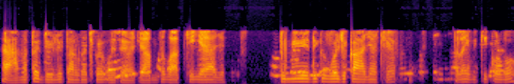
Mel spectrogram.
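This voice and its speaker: Fast-talking Bengali man on tinny phone. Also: lowish voice, fairly even intonation, a loud crowd. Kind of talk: casual intimate phone chat. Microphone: phone line. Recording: tinny narrowband phone call recording.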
